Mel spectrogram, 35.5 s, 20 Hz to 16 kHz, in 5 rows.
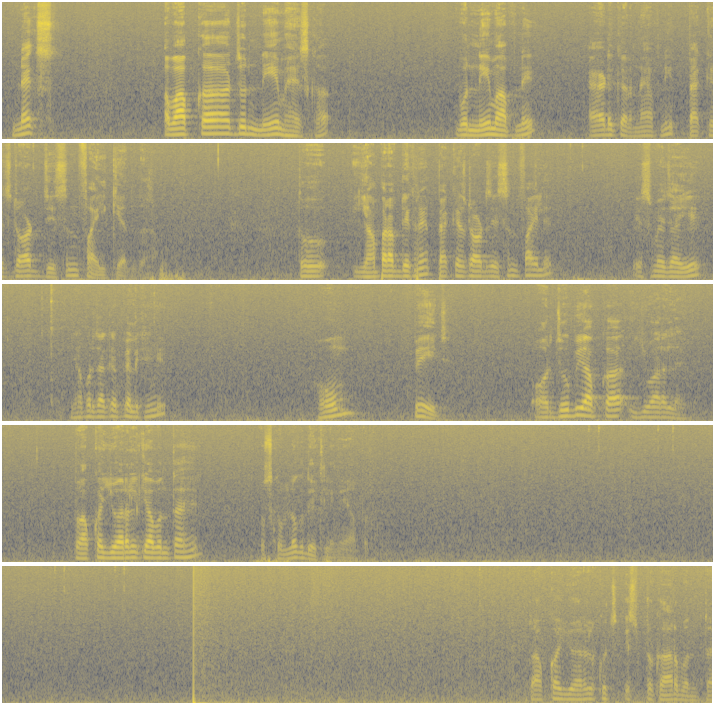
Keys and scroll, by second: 21.4 alt+Tab.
